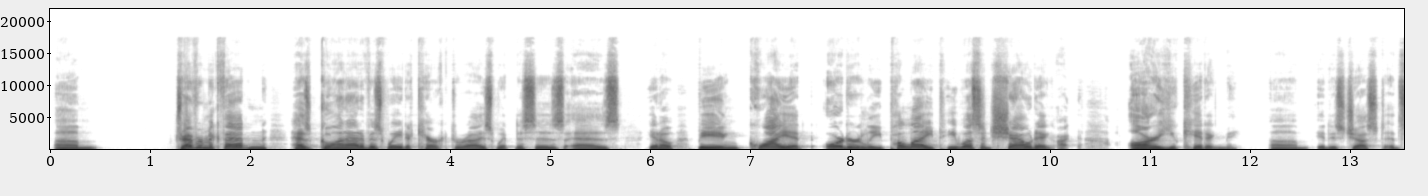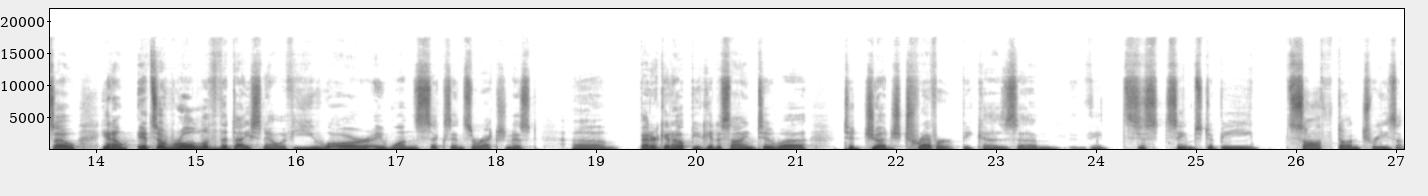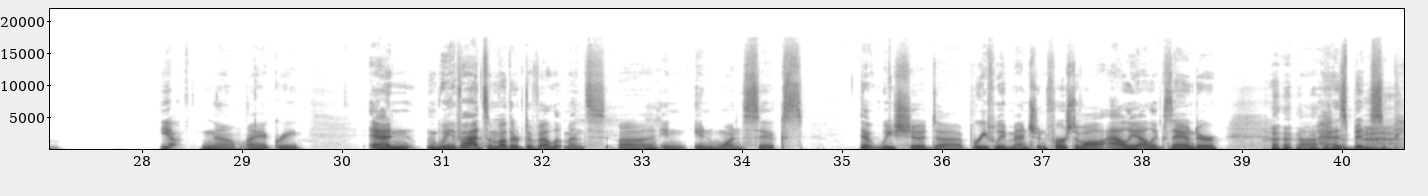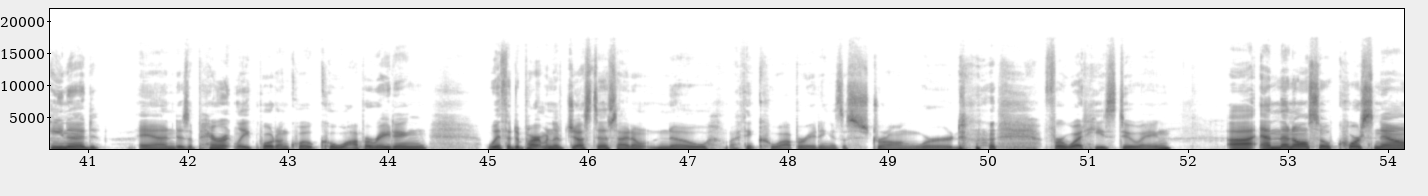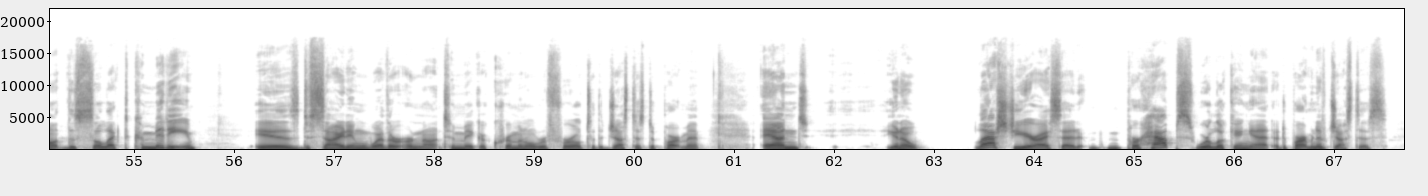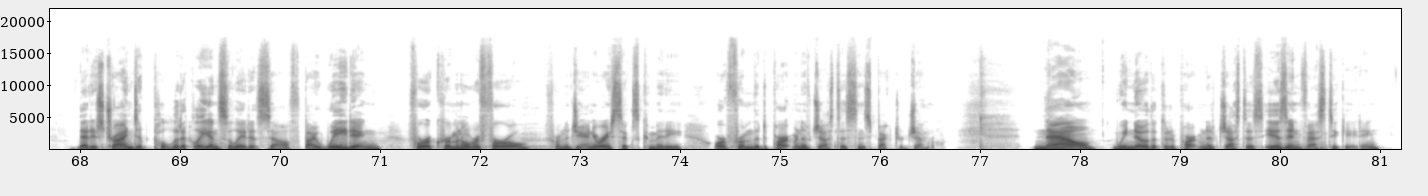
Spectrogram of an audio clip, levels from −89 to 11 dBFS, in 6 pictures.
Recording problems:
none

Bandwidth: 17.5 kHz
